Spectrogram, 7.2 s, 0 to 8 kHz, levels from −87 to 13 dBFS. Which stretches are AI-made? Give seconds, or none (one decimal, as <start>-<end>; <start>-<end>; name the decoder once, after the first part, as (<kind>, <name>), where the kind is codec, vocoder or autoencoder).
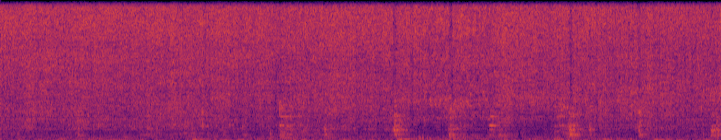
4.2-4.9 (vocoder, HiFi-GAN)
